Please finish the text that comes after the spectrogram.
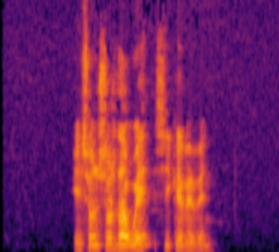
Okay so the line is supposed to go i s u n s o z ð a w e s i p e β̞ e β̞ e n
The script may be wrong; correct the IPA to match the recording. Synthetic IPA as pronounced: e s o n s o z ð a w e s i k e β̞ e β̞ e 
